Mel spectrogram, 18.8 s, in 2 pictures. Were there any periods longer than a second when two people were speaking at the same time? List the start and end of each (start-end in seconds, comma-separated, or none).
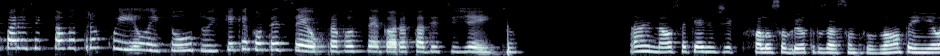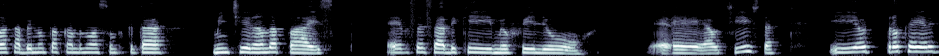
none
